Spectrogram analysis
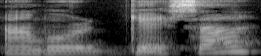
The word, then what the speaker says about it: hamburguesa: Hamburguesa. Do you hear how that G-U-E-S makes the hard G sound?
